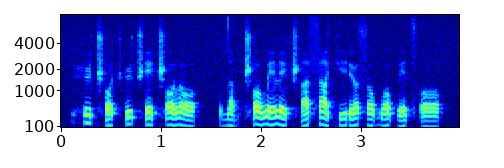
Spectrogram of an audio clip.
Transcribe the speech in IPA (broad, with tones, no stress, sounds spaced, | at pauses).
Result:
h ʉ˧˩ t͡ʃʼ ɔ˩ t͡ʃʼ ʉ˧˩ t͡ʃʼ e˧˩˧ t͡ʃʼ ɔ˧˩˧ l ɔ˩ | d a˩ b t͡ʃʼ ɔ˧˩˧ w e˩˧˩ l e˧˩ t͡ʃʼ a˩˧˩ s a˧˩˧ kʲ ʉ˩˧˩ ɾʲ ɔ˩˧˩ s ɔ˨˦ b ɔ˩˧˩ p e˩˧˩ t͡sʼ ɔ˩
